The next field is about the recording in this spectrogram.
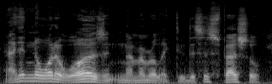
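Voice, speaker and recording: Deep-voiced young podcast host. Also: male voice, expressive, racing, darkish tone. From Maine, USA. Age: 20s. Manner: slangy, loose, peppered with "like" and "yo". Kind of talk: casual interview chat.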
